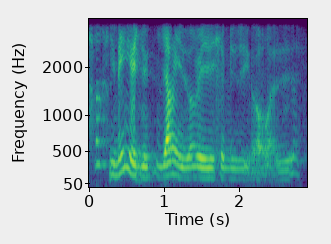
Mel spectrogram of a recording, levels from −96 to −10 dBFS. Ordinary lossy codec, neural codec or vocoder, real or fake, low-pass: none; codec, 24 kHz, 3 kbps, HILCodec; fake; 3.6 kHz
